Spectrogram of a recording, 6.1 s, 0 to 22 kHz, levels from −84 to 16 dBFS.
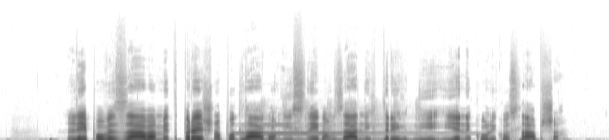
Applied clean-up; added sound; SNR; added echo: none; Wind instrument, woodwind instrument + Electric guitar; 19 dB; none.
